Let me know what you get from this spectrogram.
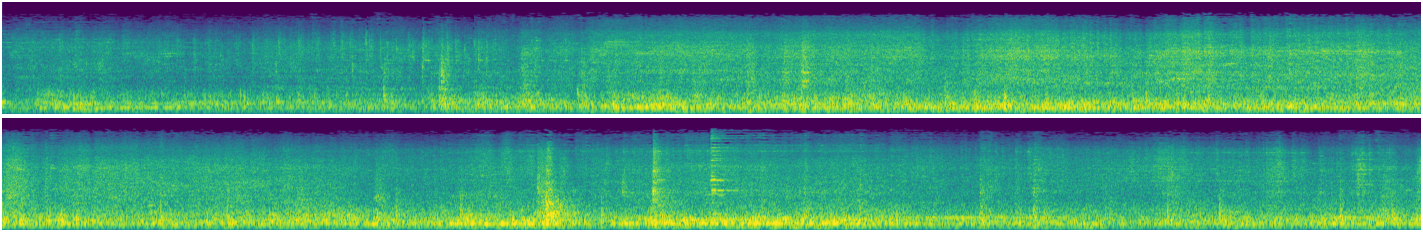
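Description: Freight train of loaded centerbeam lumber flatcars rolling past: steady wheel rumble and rattle over the rails, with sharp clanks now and then, the loudest about two-thirds of the way through.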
